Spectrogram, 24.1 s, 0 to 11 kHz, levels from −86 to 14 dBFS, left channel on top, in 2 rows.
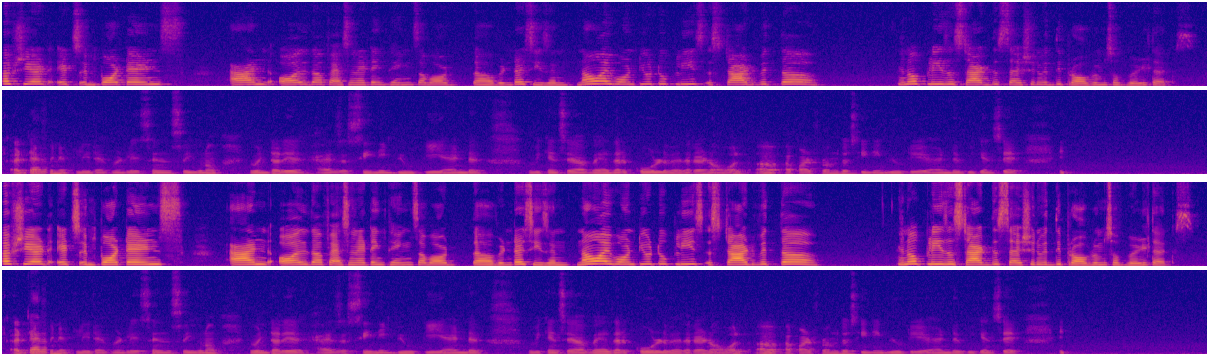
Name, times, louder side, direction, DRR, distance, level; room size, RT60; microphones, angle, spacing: voice 1, 0.0-1.7 2.3-8.2 9.0-11.7 12.3-12.5, right 6 dB, 65° right, 0.5 m, -24 dB
voice 2, 12.1-22.7, equal, 10° right, 0.8 m, -40 dB
14.5 x 8.7 x 2.6 m
head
